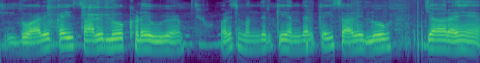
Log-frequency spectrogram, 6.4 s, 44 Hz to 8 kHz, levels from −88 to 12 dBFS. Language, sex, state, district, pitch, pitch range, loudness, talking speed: Hindi, female, Uttar Pradesh, Jalaun, 150 Hz, 140-170 Hz, -17 LUFS, 185 wpm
